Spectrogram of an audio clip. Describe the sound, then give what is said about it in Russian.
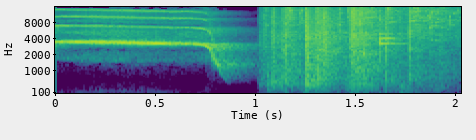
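A sharp, piercing scream from the living room holds a steady high pitch, then drops steeply and breaks off into a loud crash of shattering glass, with scattered shards tinkling and clattering afterward. “И сразу вслед за ним раздался звон осколков.”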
